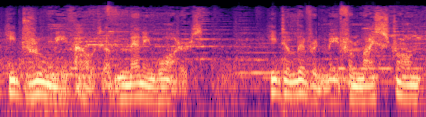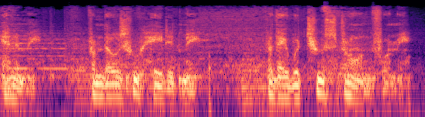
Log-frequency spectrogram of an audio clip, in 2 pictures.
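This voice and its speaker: A man reading scripture as a narrator, in a solemn and measured manner. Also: lowish voice, expressive. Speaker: Bible narrator. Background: music.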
